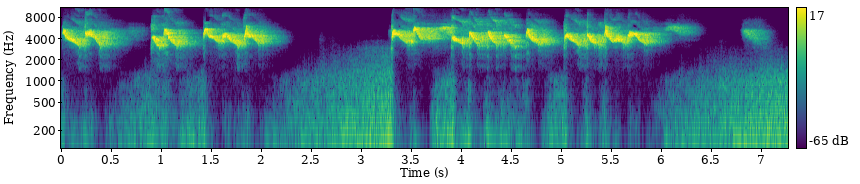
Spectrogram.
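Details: White-eye kept in a cage, trained for form, pouring out rapid high chirps and trills in strings, pausing midway, with soft rustling noises.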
